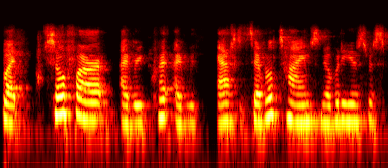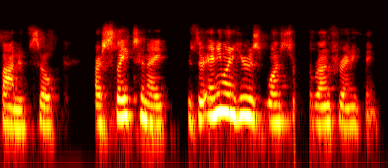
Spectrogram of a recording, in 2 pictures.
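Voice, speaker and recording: Picked up by a webcam from across an indoor meeting room, this sixty-something club president talks casually into a handheld mic, chatty and prone to laughing asides. Her pitch is medium and her delivery brisk. The sound is dull with a slight background noise.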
